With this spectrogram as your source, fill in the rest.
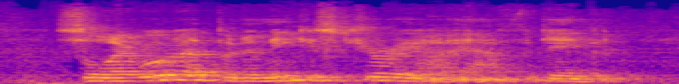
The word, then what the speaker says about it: amicus curiae: So I wrote up an amicus curiae affidavit. Amicus curiae simply means friend of the court. Okay? How do you spell that?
